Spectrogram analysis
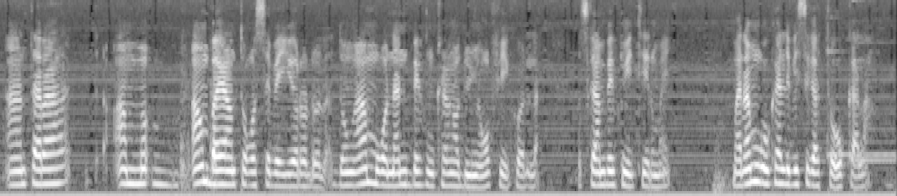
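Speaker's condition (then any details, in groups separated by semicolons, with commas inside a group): No condition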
